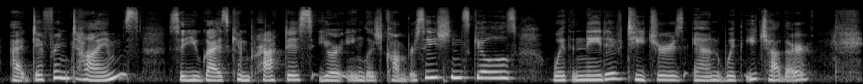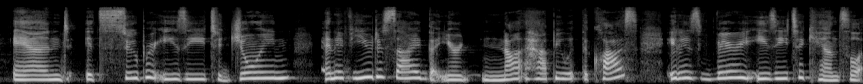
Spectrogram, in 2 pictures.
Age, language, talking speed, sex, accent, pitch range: 20-39, English, 145 wpm, female, American, 200-275 Hz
